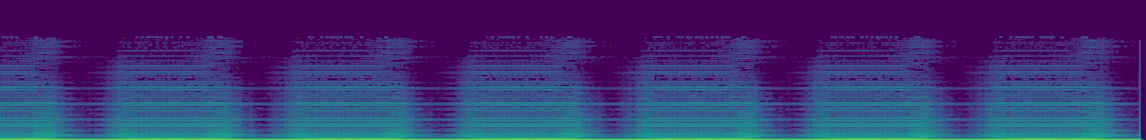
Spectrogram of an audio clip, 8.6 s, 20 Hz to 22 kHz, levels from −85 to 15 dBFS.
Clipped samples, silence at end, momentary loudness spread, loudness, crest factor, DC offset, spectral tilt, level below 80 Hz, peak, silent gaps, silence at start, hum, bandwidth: under 0.1%; 0.05 s; 1 LU; -10 LUFS; 6 dB; under 0.1%; -8 dB/octave; -22 dBFS; -4 dBFS; none; 0 s; none; 8.8 kHz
